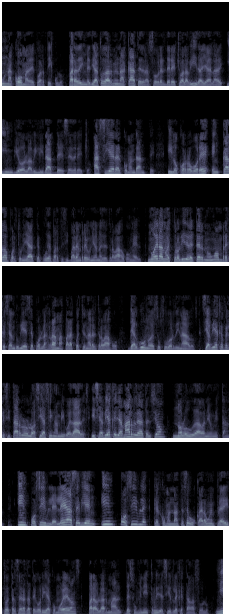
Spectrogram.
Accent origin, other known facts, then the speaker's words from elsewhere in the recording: Venezuela; Estoy haciendo una declaración muy seria y muy responsable que estoy haciendo como venezolano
